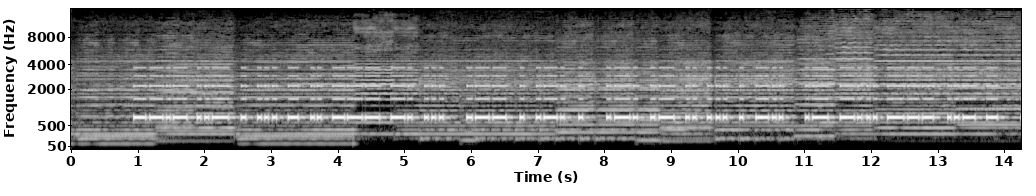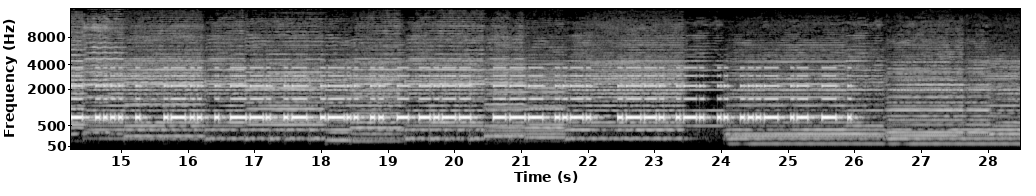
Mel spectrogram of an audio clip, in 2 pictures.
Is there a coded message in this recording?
Yes: Morse code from 0.9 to 26.0 s, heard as a keyed tone, hand-sent with a straight key, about 21 wpm, 740 Hz, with room echo. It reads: QUESTIONS WERE RAISED ABOUT THE LEGALITY OF PRIVATE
